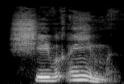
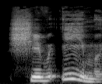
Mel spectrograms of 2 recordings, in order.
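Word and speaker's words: שבעים: You can't pronounce Ain. Not that I'm pronouncing it perfectly, to be honest, but I'm trying. Shiv'im, you can say Shiv'im. You pronounce it like Aleph, no problem. That's how they do it in Israel.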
